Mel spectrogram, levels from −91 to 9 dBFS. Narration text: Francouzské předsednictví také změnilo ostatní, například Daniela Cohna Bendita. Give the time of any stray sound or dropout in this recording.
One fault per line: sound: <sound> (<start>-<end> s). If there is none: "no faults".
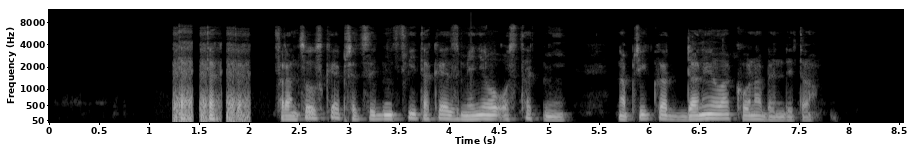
sound: laugh (1.2-2.0 s)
